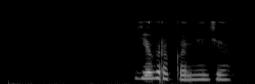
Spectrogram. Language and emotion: Russian, neutral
